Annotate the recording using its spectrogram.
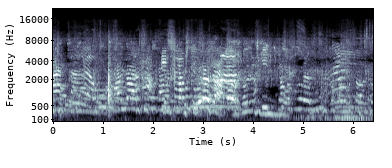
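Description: Several children's voices calling and chattering over one another, with one short sharp click about a second in.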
